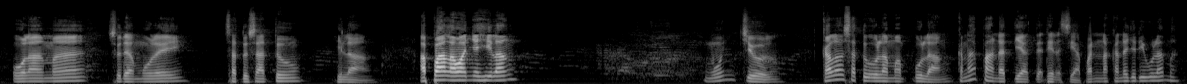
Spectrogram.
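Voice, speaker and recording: A man preaching to a gathered audience, his voice rising high and swinging widely in pitch. His tone is very bright and sharp. He is playful and acts out small everyday scenes as he talks. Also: clear, resonant tone. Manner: animated, playful, acts out little household scenes. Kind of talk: religious lecture to a live audience.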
